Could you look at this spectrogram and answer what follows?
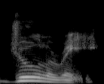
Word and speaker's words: jewelry: This one here is pronounced jewelry. Jewelry. Can you say that, Viet An? Yeah, jewelry, jewelry, jewelry. So the W is silent.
